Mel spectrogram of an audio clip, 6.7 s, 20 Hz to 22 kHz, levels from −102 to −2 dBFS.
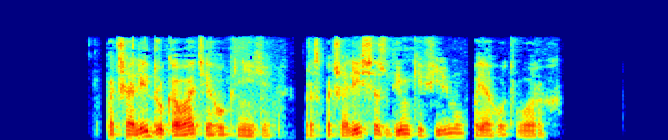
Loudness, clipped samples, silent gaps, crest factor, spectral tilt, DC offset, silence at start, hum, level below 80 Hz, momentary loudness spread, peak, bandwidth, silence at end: -19 LUFS; under 0.1%; 2.95-3.02 s; 18 dB; -4 dB/octave; under 0.1%; 1.05 s; none; -56 dBFS; 14 LU; -2 dBFS; 8 kHz; 1.1 s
